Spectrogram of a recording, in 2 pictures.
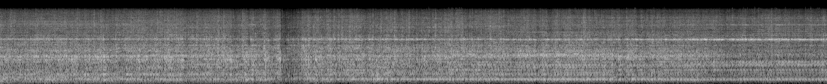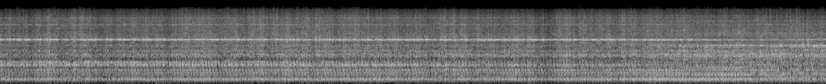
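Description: JMT HBA330 automatic horizontal band saw running, its blade cutting through square metal tubing on a programmed cut. Steady machine sound with a high, even whine over a lower hum, dipping briefly about three seconds in.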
